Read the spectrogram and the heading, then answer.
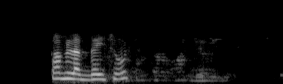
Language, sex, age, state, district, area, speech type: Hindi, female, 30-45, Madhya Pradesh, Hoshangabad, rural, conversation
